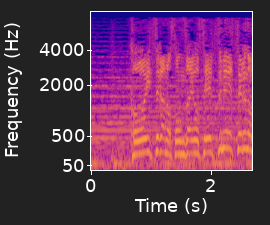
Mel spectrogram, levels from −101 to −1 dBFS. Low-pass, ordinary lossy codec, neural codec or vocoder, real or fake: 7.2 kHz; MP3, 32 kbps; none; real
